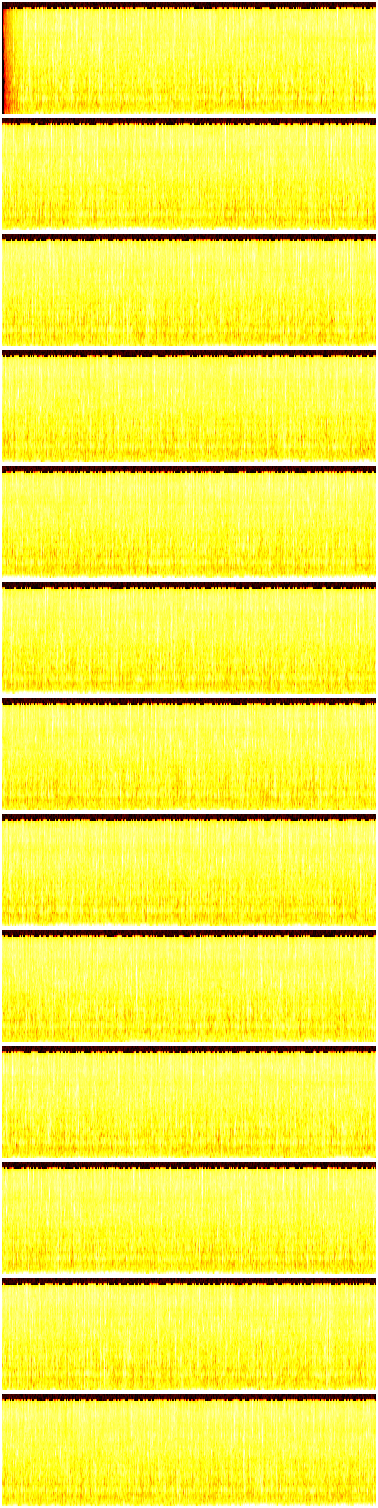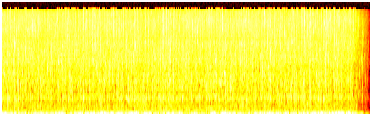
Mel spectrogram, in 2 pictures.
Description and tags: tinkling water
Recording of the water feature I built recently in my friend's garden.
cascade, field-recording, gurgle, splash, tinkle, trickle, water, waterfall, water-feature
